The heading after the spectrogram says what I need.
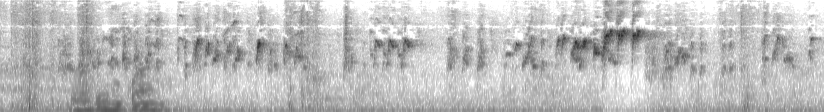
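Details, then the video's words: Red-whiskered bulbul at a song contest, chirpy warbled phrases repeated quickly, a low rumbling burst near the start, a louder whistled run toward the end. "CHIẾN BINH MÀO LÂN GIÁ"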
